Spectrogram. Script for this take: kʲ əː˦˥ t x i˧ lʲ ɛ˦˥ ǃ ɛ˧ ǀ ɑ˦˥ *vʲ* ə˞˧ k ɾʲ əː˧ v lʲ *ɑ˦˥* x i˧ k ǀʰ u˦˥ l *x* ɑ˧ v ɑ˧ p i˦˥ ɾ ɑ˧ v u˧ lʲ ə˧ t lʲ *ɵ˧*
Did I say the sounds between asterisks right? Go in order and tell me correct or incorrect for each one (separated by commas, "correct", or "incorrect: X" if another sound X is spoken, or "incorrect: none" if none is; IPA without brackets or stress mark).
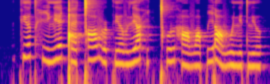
incorrect: v, correct, incorrect: h, incorrect: ʊ˧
